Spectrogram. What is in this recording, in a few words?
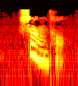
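"上头", Mandarin Chinese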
